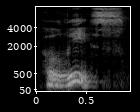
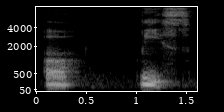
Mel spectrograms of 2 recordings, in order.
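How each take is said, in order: First: Said in the usual way. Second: Police split into a weak puh, pause, then lice; broken-down schwa. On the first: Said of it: "is never stressed". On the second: Shown as a demonstration. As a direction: sound out police in two separate pieces. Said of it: "It makes the uh sound".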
